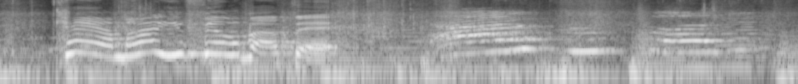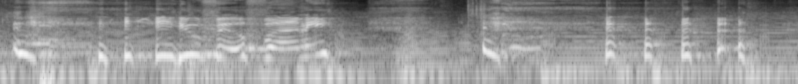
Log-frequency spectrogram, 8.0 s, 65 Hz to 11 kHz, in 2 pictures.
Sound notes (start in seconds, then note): 4.0 laughing; 6.4 laughing continues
